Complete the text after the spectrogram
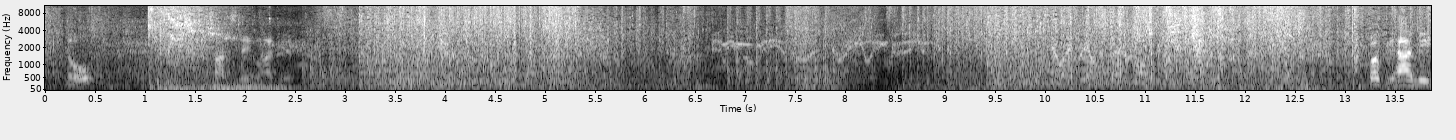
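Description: Rifle gunfire crackles in rapid bursts.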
